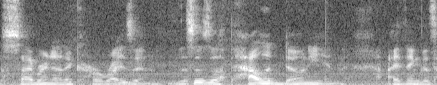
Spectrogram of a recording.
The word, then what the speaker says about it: Palladion: out of a cybernetic horizon this is a pallid Dhoni and I think that's how you pronounce it Pal Jim no paladin I'm sorry it's a new archetype coming out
